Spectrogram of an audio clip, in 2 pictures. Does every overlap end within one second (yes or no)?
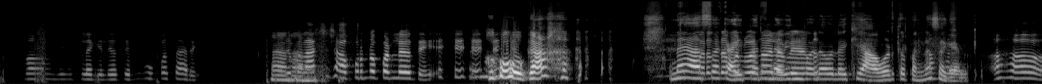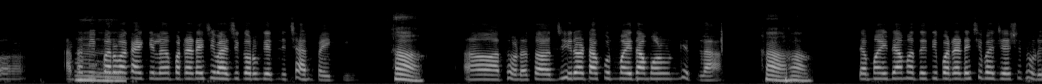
no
